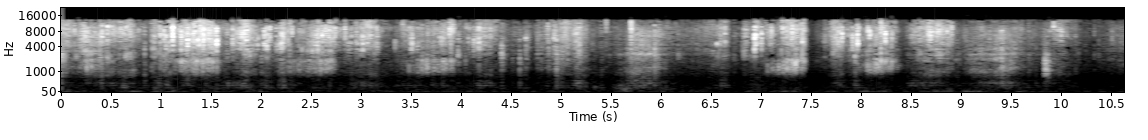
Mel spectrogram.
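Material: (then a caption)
Soap. Hands with short nails squeeze and crunch a heap of brittle, pale yellow dry soap flakes in the palm. It makes bright, dry crackling and crinkling crunches in repeated bursts of varying loudness, with almost no low end and no ring after each squeeze.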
